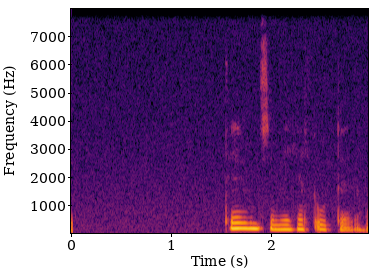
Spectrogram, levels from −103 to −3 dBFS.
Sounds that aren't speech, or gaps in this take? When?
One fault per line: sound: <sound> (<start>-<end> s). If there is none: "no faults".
no faults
